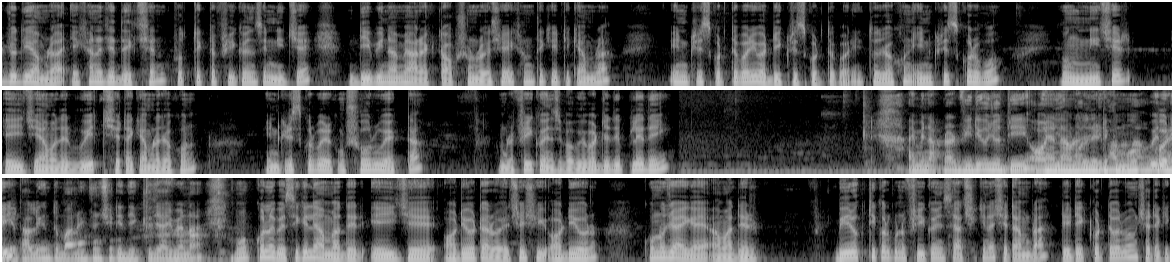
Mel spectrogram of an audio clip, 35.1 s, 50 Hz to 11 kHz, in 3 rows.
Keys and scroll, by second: 20.3 space, 24.8 space, 25.5 space.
